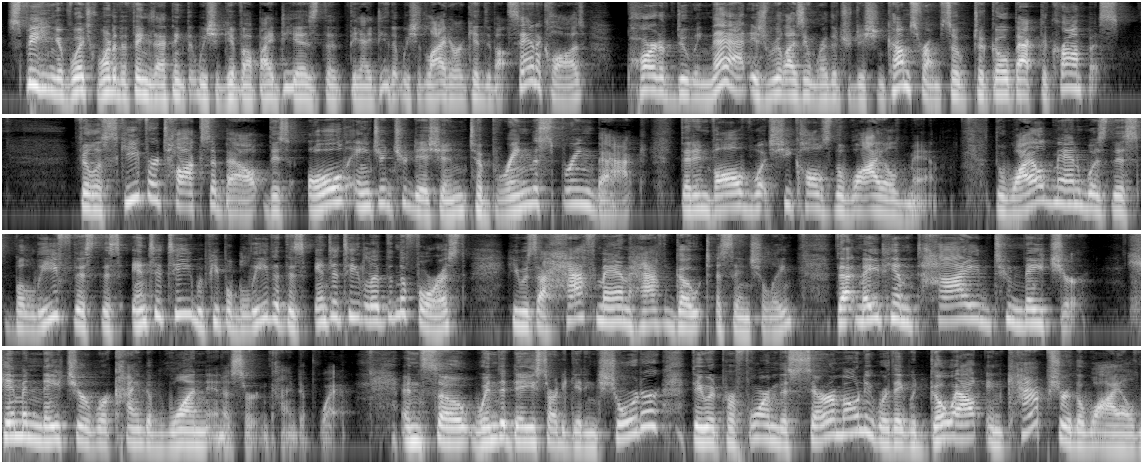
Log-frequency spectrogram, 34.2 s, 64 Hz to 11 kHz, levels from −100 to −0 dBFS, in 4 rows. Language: English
